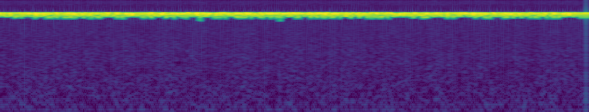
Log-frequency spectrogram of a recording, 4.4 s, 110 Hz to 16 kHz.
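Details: Ruspolia katydid singing a sustained, very high buzzing trill, even and unbroken, in a 2020 national biological resources institute recording; no other sounds present.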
